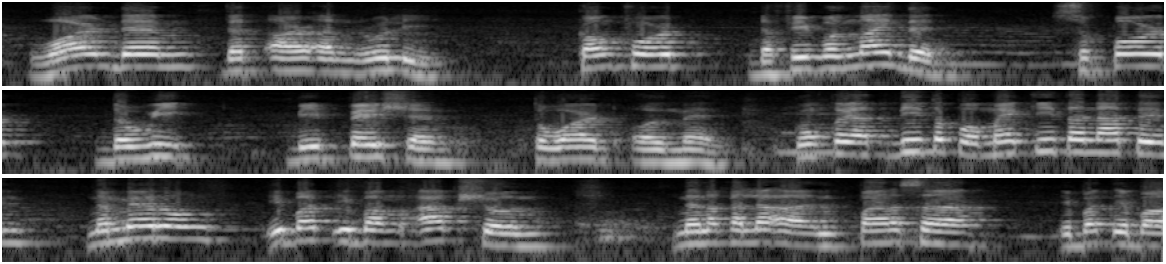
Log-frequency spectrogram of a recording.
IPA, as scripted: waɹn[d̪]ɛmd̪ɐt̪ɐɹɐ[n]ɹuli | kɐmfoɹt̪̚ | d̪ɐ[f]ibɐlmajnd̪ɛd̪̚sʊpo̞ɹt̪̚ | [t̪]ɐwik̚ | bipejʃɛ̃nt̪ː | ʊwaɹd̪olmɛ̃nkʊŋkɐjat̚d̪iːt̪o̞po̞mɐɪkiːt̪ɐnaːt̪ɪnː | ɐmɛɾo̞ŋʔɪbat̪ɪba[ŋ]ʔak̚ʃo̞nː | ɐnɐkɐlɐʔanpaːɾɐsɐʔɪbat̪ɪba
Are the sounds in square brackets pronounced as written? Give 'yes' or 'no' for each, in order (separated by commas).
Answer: yes, yes, yes, no, yes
